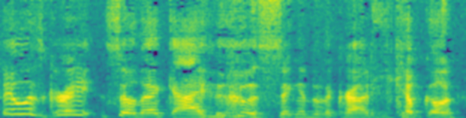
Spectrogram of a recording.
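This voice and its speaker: A man's voice: high voice, sing-song, brisk, pushed and bright, slight background noise, poor audio. A man co-hosting a podcast remotely from home, telling band stories in a casual chat and laughing often as he imitates people. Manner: laughing storyteller, mimics people he quotes. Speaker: podcast co-host and band guitarist.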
